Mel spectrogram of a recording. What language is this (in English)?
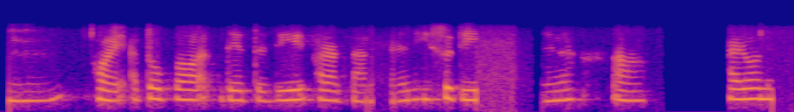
Manipuri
